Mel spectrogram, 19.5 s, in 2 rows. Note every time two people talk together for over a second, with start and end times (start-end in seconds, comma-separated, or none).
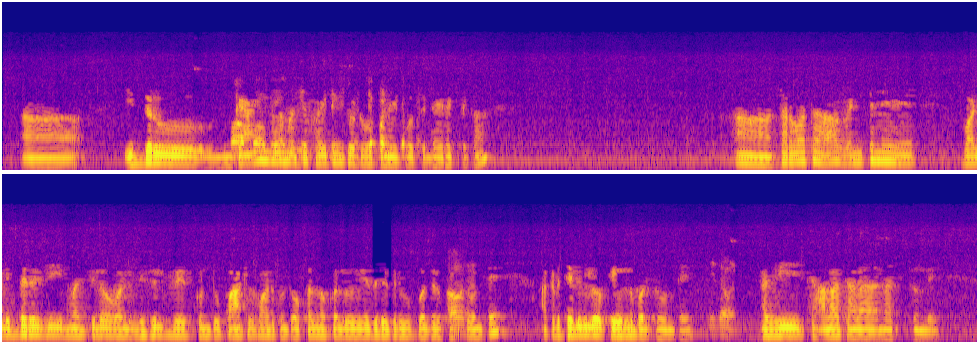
2.4-4.2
